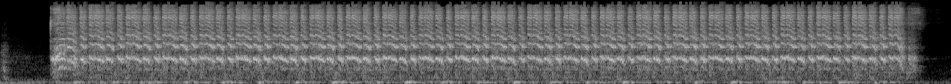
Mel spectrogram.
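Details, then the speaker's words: 1981 CV750 motorcycle, non-starter, with a new battery fitted, gas on and kill switch set: about nine seconds of steady whirring starter churn, engine spinning over evenly but never firing. Cranks, no start. "She works. She don't run. She works. She spins over."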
